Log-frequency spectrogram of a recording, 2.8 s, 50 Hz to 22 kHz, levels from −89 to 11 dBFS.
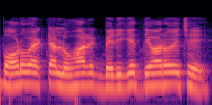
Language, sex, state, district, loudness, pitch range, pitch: Bengali, male, West Bengal, Alipurduar, -14 LUFS, 150-165 Hz, 160 Hz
